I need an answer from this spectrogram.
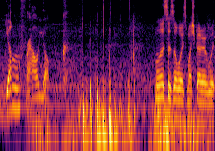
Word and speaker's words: Jungfraujoch: No, J's are pronounced as Y's and W's are pronounced as V's, so Jungfraujoch.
